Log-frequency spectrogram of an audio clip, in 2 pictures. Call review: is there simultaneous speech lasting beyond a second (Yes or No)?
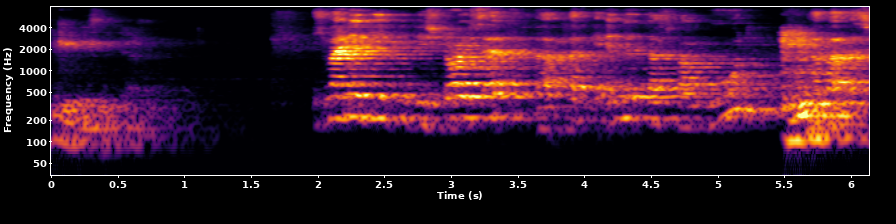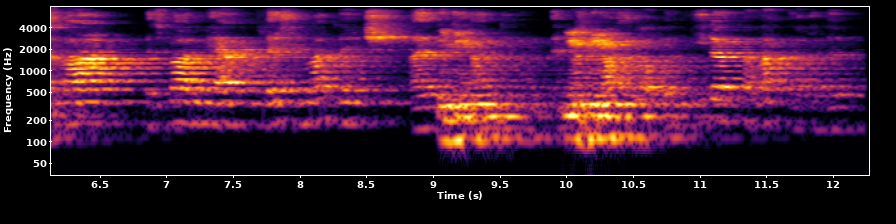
No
